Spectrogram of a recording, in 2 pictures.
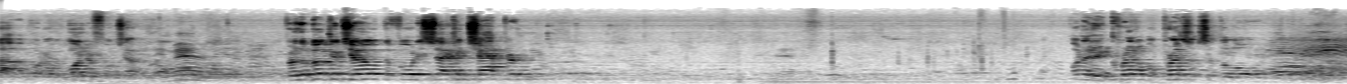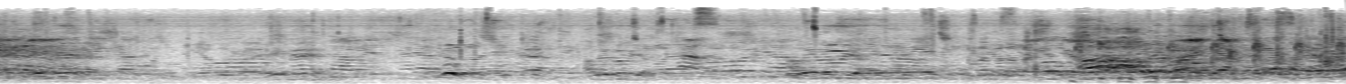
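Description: A man preaches with animation through a microphone and loudspeakers in a large echoing hall.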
